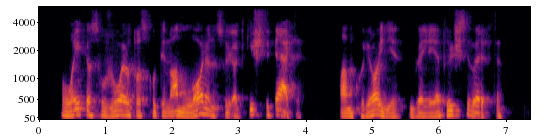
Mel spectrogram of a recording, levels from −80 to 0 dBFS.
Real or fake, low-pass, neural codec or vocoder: fake; 5.4 kHz; codec, 16 kHz, 2 kbps, X-Codec, HuBERT features, trained on general audio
